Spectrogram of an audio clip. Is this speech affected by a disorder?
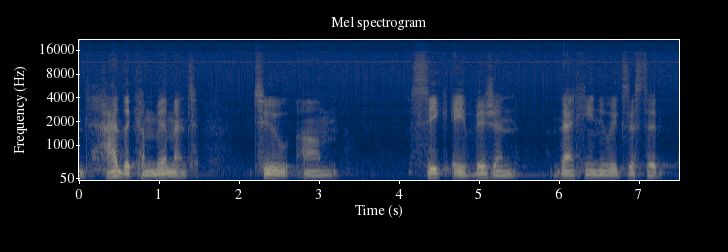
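No.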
